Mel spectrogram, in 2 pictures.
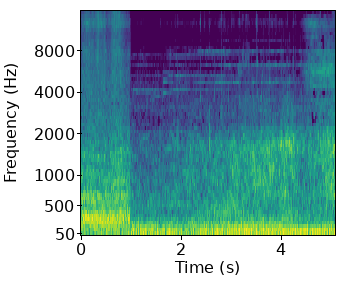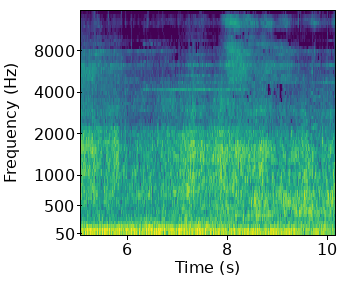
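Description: A propeller plane drones steadily as it flies past.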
